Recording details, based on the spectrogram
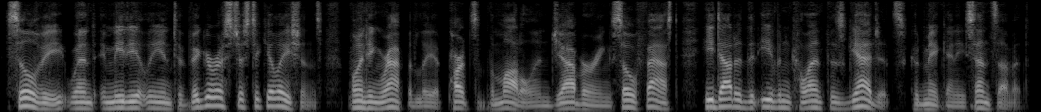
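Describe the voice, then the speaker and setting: A man reading a science fiction novel as an audiobook narrator, with measured, clearly phrased delivery. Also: mid-range voice, expressive, darkish tone, no echo, clean studio sound.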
